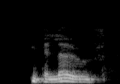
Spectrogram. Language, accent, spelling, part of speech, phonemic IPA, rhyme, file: English, Southern England, belove, verb, /bɪˈləʊv/, -əʊv, LL-Q1860 (eng)-belove.wav
- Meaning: simple past of belive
